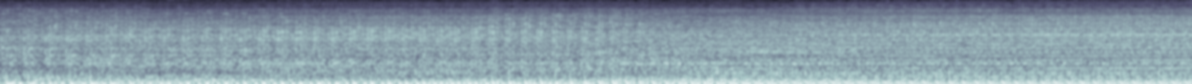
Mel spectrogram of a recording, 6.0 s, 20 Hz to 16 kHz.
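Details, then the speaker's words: 1985 USSR-built Belarus 250AS diesel tractor, sat unused about 8–10 years, after fuel-system and injection-pump timing work: steady, even diesel clatter at idle with no misses or surging, fuel getting through; normal running. "Um this has been a a fun little day, fun little project. I'm glad to get it running."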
